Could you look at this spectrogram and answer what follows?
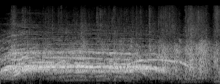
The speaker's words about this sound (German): Ja, wir haben einen neuen Jingle. Ich liebe ihn. Gefällt er euch?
